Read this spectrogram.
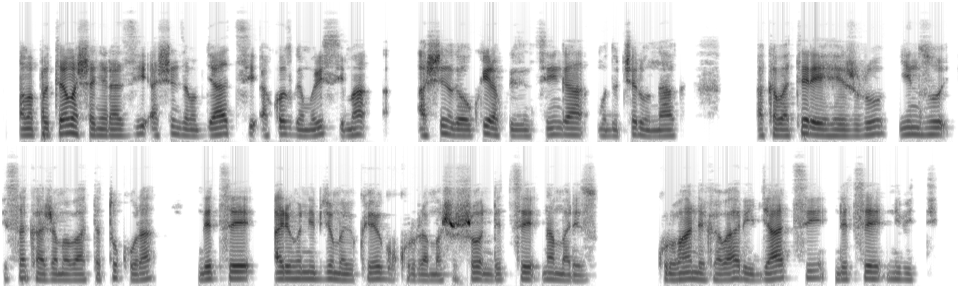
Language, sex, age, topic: Kinyarwanda, male, 18-24, government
